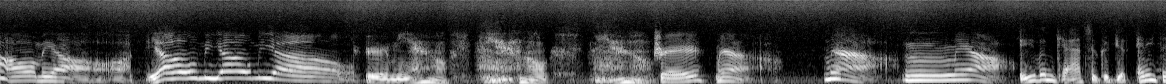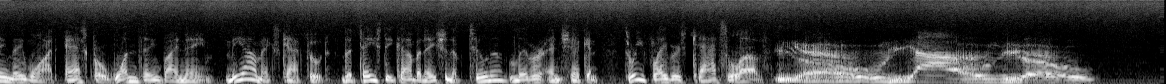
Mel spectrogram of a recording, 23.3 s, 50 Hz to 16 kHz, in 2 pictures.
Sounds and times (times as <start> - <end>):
Speech: 0.0 - 22.6.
